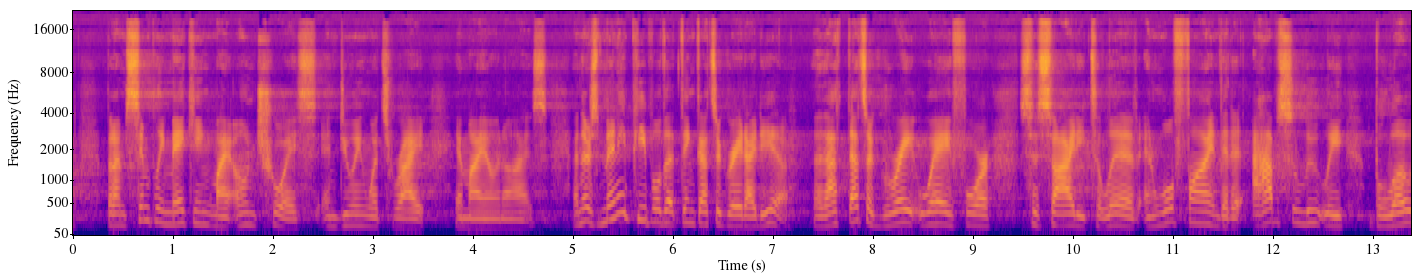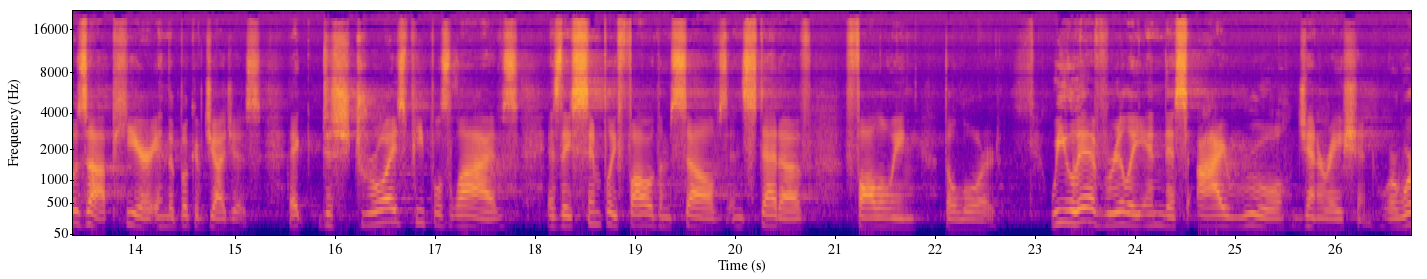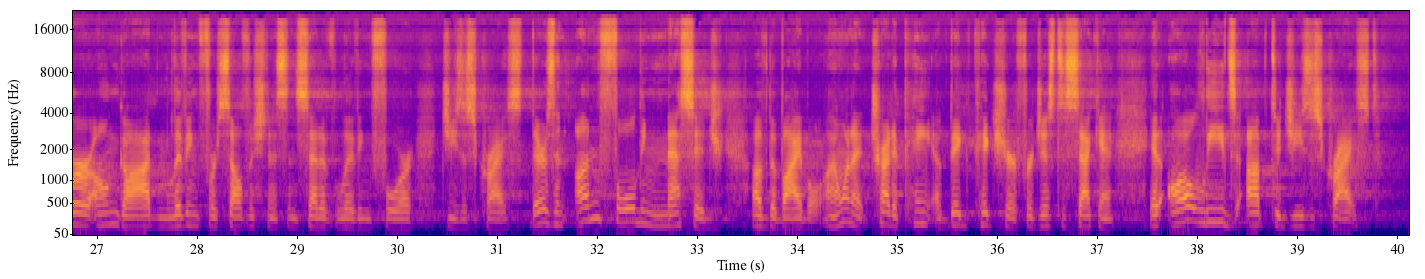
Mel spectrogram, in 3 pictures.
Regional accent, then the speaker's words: Southern Oregon, United States; now in Colorado, United States; I'm from Southern Oregon

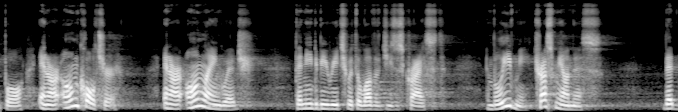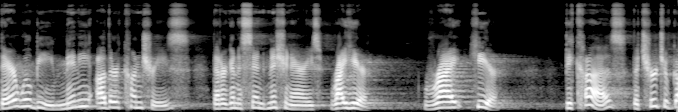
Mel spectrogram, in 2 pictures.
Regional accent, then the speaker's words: Southern Oregon, United States; My home church that I grew up in Southern Oregon

